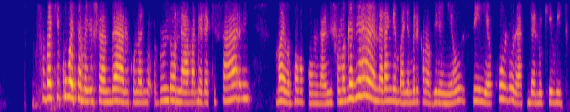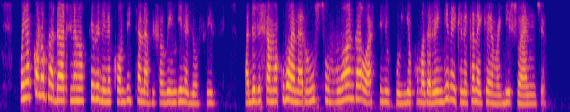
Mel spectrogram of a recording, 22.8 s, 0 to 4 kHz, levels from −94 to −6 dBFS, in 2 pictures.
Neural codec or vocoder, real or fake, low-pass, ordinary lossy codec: codec, 16 kHz, 1.1 kbps, Voila-Tokenizer; fake; 3.6 kHz; Opus, 16 kbps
